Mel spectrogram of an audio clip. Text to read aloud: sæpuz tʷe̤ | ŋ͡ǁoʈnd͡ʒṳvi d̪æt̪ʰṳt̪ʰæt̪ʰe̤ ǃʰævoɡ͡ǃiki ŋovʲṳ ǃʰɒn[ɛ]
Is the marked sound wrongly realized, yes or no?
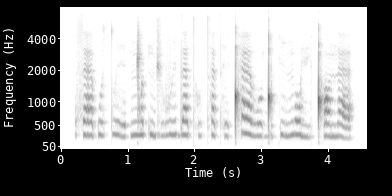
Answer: yes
